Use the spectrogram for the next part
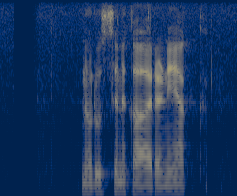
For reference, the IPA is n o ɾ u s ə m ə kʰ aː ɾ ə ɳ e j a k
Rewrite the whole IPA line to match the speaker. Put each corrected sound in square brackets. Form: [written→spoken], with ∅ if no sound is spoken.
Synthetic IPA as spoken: n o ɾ u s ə [m→n] ə [kʰ→k] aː ɾ ə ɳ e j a k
